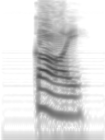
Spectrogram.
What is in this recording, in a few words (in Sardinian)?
"Coi", Sardu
